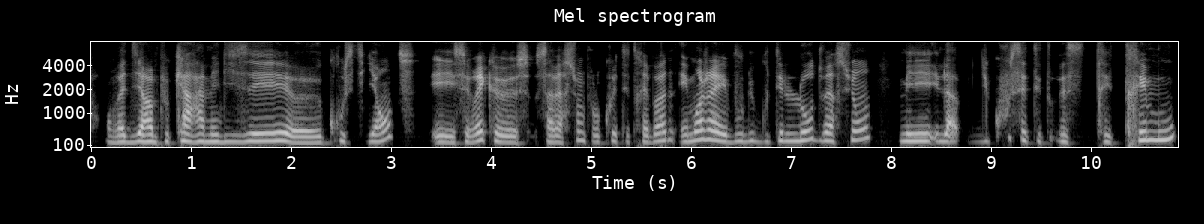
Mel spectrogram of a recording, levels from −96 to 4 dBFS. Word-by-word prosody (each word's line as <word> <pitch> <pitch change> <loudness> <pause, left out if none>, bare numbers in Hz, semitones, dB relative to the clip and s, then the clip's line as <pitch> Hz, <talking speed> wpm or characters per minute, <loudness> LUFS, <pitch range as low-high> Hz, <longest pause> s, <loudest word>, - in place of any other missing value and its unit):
on 185 - -10
va 190 +1 +4
dire 200 +3 +4
un 200 - +5
peu 205 +3 -9
caramélisée, 210 +2 +3
heu, 170 -1 +2
croustillante 215 - -4 0.2
et 185 -1 0
c'est 175 - -4
vrai 225 +6 +7
que 200 -7 0
s 175 - -4
sa 190 - -3
version, 185 +7 -3
pour 195 - -12
le 190 - -9
coup, 220 - -10
était 205 -2 -10
très 190 +1 -5
bonne 230 +5 0
et 195 +1 -3
moi 250 +4 +5
j'avais 245 -6 +6
voulu 210 +3 -9
goûter 195 +3 -6
l'autre 230 +3 -1
version, 255 +5 -1 0.3
mais 215 0 +1
là, 210 - +3 0.2
du 210 +2 -13
coup, 295 - -12
c'était 245 -6 -5
t - - -24
c'était 185 +1 -9
très 245 - +4
mou. 255 +5 +1
210 Hz, 205 wpm, -26 LUFS, 190-230 Hz, 0.3 s, vrai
